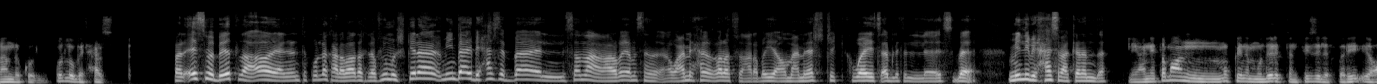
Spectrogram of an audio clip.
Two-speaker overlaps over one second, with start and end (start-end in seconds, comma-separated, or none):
none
